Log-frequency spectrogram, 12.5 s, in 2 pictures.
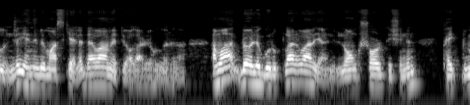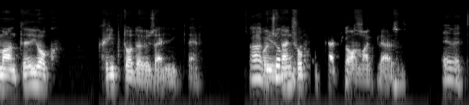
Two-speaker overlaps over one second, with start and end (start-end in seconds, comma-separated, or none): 9.8-11.1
